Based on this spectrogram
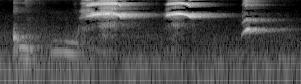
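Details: African grey parrot kept as a pet, giving low throaty voice-like notes, then two loud high whistles that bend downward, and a final clear falling whistle, all in quick succession.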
